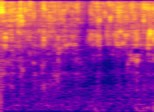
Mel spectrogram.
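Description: Faint running water splashes and trickles steadily for a moment as water is poured into a pot of seasoned meat-pie filling.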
